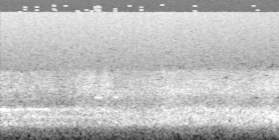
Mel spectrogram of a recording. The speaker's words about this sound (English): It sounds like he's on a train. That does sound like Bart. As somebody who rides Bart every day, yeah, that does sound like Bart.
